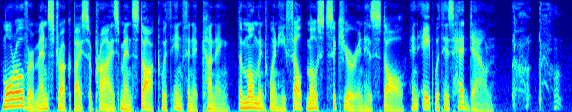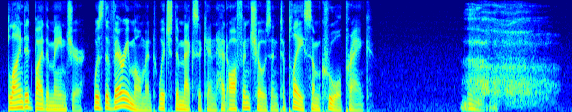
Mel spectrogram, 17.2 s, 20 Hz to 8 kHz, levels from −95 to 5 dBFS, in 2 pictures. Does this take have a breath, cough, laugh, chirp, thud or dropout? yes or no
yes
